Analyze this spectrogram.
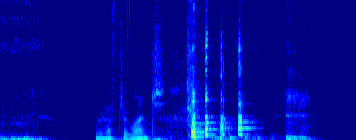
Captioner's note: laughter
